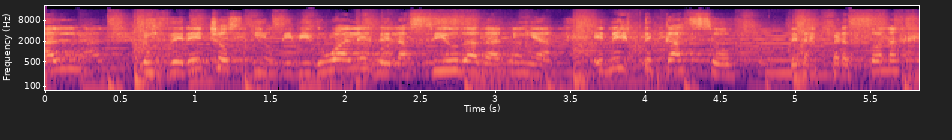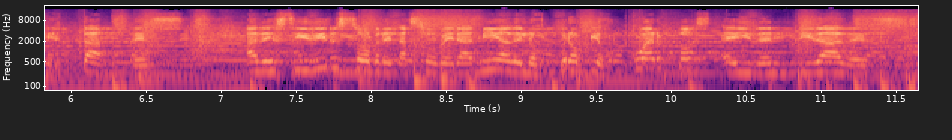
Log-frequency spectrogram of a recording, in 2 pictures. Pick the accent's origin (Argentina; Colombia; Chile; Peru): Argentina; que yo, como ciudadana argentina, merecía, porque es mi derecho básico.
